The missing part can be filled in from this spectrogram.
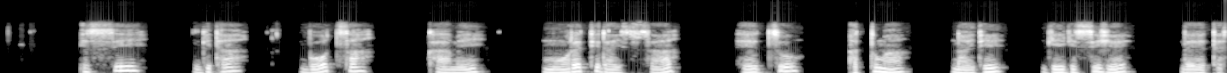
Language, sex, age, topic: Gamo, male, 25-35, government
